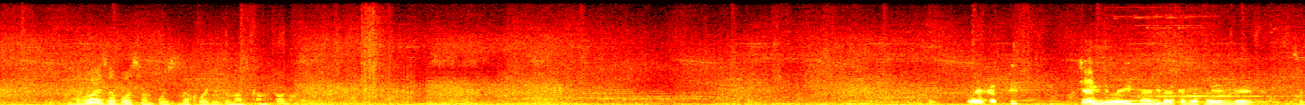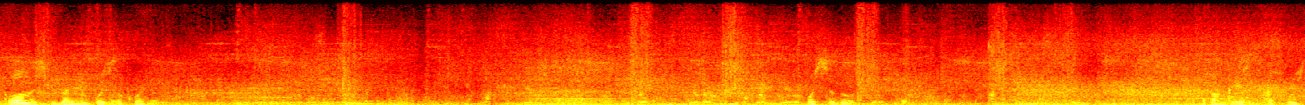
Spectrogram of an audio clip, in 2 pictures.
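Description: Magic spells crackle and whoosh amid a fantasy battle.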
